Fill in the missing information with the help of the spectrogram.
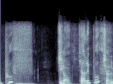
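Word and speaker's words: Puth: pour nous aider à prononcer le nom de charlie p u th pas évident on prononce sa commande charlie poole car le push sur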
